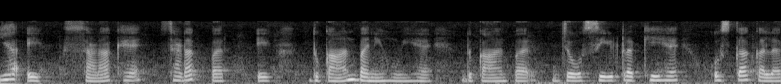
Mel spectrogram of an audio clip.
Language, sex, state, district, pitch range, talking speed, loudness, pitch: Hindi, female, Bihar, Bhagalpur, 160-190 Hz, 155 wpm, -18 LUFS, 170 Hz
